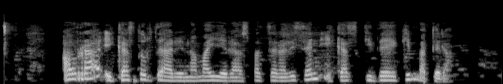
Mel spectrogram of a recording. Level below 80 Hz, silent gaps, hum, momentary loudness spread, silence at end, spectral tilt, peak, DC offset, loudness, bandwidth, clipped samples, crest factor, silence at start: -62 dBFS; 0.54-0.61 s; none; 7 LU; 0.5 s; -4.5 dB/octave; 0 dBFS; under 0.1%; -19 LUFS; 8 kHz; under 0.1%; 18 dB; 0.05 s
